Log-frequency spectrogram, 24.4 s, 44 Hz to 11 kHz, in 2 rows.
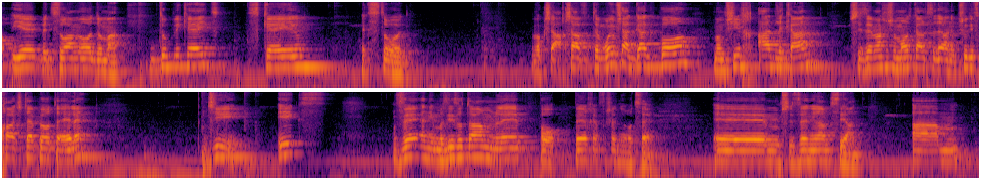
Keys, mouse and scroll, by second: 0.5-1.6 drag, 1.6 shift+d, 2.6 s, 3.9 e, 5.7 Tab, 10.4 Tab, 14.3 g, 18.5 Tab, 22.4 Tab.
